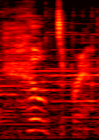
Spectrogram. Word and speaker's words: Hildibrand: necessarily expect it, but I mean it is Hildebrand, so expect the unexpected. Since parting ways, I've searched every alley in Diear in Evere for signs of this Hildebrand character. It's pronounced Hildbrand.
